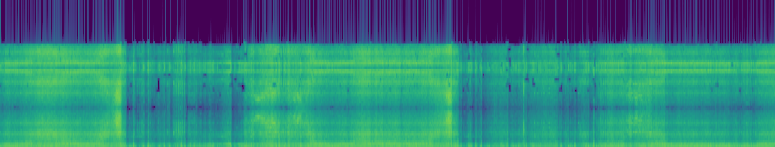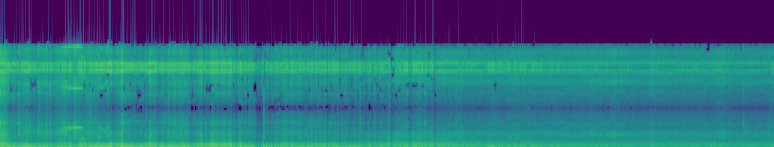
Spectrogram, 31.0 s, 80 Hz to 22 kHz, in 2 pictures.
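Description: Wind rushing over the onboard microphone of a slingshot ride capsule as it flies and tumbles. The rush is loud and steady, then eases after about 24 seconds as the capsule slows.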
